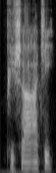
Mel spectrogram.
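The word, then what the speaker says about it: Piśācī: Chữ A là đọc hai nhịp Pisaachi, Parnasavari, Parna.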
